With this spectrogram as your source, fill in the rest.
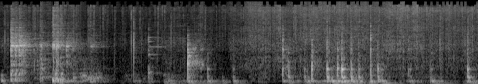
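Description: Okra frying in a pan while a spatula stirs it, a steady sizzle with repeated scraping strokes and light clatters, close and fairly loud, no talking.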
